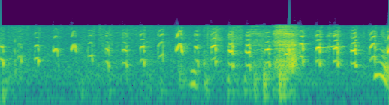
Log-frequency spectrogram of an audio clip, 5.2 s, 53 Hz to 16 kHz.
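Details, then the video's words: Noisy one-week-old Smooth Coat Collie/Coon Hound/Pomeranian puppies, Bella, Kooper and Boy, squeal and whimper in a rapid run of short high yelps, about two per second, with a rustling burst midway. "1 week old Smooth Coat Collie/Coon Hound/Pomeranian puppies"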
